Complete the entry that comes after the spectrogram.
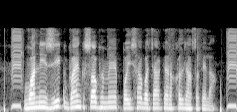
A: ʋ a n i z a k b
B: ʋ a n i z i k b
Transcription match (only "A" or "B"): B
